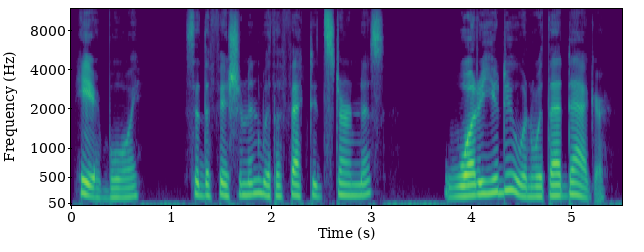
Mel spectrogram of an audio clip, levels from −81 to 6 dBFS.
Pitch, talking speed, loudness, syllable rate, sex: 185 Hz, 165 wpm, -19 LUFS, 5.3 syllables/s, female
